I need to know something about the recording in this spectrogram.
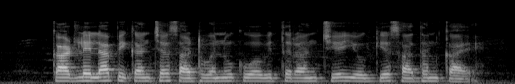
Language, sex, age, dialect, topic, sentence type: Marathi, male, 18-24, Standard Marathi, agriculture, question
